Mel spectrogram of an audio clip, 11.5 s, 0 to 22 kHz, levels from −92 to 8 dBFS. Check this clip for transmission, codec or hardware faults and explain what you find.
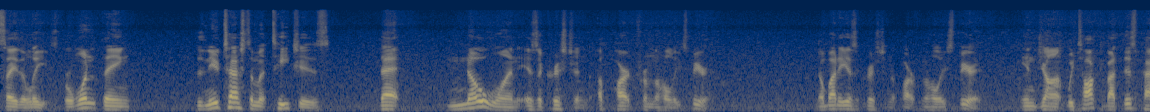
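Two spots where the noise suppressor bites into the speech itself, so it's speech cut by the noise suppressor twice. The first runs 5.74 to 5.90 s, right after "no one is a" and before "apart from the", dipping by about 12 dB. The second sits at 8.55 to 8.94 s, just ahead of "from the", dropping about 11 dB. Each time the suppressor mistakes quiet speech for background and turns it down with the room noise, which sits about 20 dB under the speech. Roughly a tenth of a second goes faint or swallowed in each case.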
